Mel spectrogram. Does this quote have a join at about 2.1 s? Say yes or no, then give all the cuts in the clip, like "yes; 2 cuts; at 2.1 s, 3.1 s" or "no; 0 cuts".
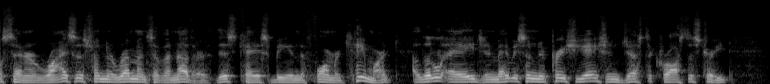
no; 1 cut; at 4.1 s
